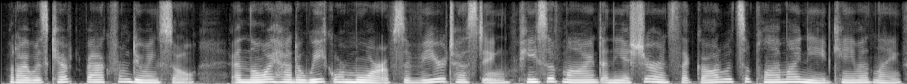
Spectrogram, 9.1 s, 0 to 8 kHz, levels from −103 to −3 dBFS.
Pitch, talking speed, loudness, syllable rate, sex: 220 Hz, 225 wpm, -16 LUFS, 4.9 syllables/s, female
